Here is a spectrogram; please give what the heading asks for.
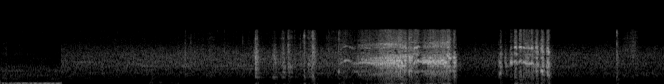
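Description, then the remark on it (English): A hen, disturbed in the middle of laying when the egg door is opened in the morning, gives a low, grumbling, raspy call that swells into a harsh, drawn-out squawk, followed by a shorter grating burst and a few soft clucks. “She was in the middle of laying, and she was not happy that I had opened the door, and so she made this sound.”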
